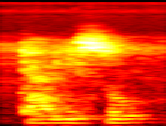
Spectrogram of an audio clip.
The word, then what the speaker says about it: caleçon: Alors, le caleçon, ici au Comores, on prononce comme ça. Calisso. Ici au Comores, on dit calisso. Caleçon, calisso.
